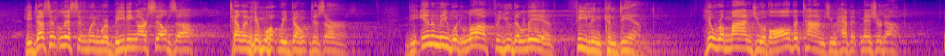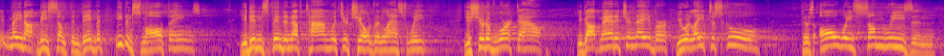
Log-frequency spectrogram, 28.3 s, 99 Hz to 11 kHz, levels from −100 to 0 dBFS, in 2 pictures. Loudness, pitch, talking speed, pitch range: -20 LUFS, 190 Hz, 160 wpm, 165-215 Hz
